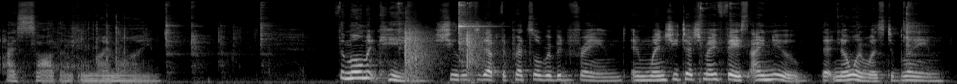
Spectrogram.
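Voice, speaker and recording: A woman hosting storytime for children, reading in an expressive storybook style. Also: medium pitch, unhurried, creaky, background noise. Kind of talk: expressive rhyming storybook narration. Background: music.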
